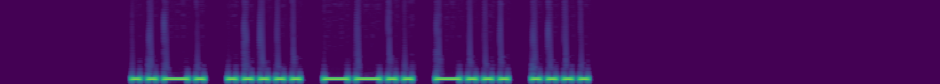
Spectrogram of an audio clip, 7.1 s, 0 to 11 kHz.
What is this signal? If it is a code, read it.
Morse code, heard as a keyed tone, about 20 wpm, 700 Hz. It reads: F5ZBH
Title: DXCC-100 Call Signs - 5 Characters - Repeated 2x - 20wpm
